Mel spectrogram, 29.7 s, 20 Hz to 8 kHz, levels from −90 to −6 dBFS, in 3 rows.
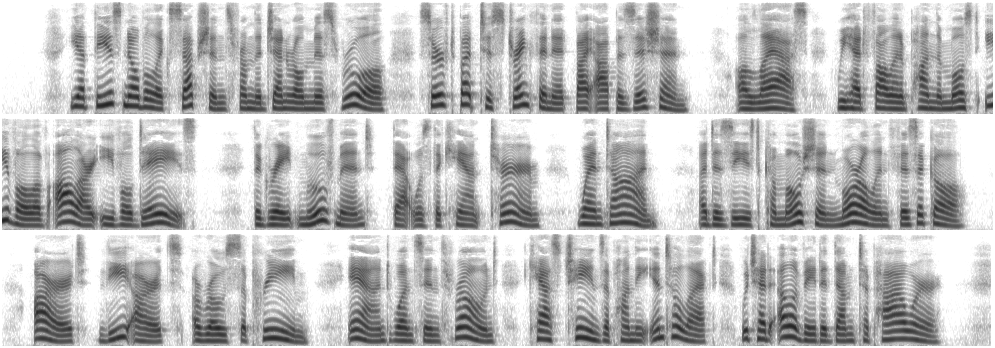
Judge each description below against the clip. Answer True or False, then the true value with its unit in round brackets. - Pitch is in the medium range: True (175 Hz)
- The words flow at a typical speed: False (120 wpm)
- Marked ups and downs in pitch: False (4.9 semitones)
